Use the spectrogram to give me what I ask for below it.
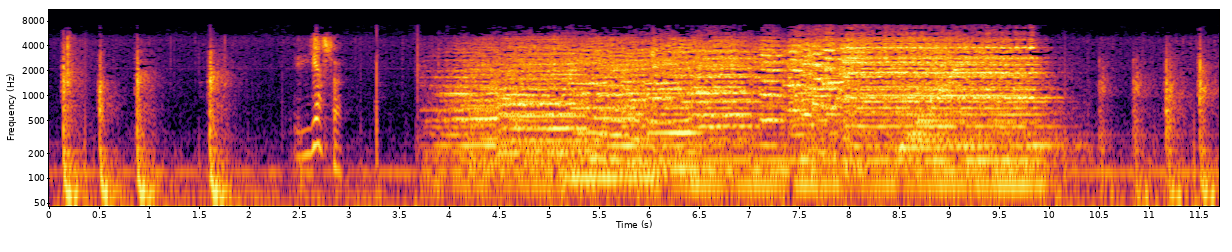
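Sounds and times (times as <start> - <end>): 
low hum aboard a ship: 0.0 - 11.6
firm knocks on a stateroom door aboard a ship: 0.1 - 1.9, 10.5 - 11.6
speech: 2.5 - 3.0.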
